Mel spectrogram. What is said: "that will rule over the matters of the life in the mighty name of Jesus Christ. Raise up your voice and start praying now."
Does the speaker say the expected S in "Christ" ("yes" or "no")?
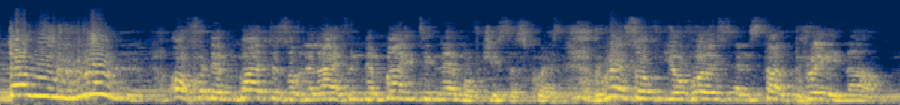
yes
